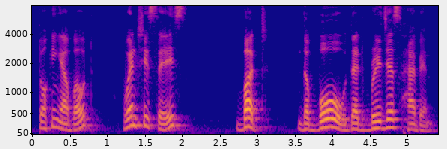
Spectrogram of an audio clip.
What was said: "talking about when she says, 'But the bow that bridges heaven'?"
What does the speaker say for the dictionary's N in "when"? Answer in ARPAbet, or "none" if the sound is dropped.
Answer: N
